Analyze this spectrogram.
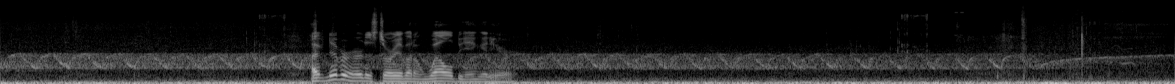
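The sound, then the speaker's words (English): A wailing emergency siren rises and falls continuously in the distance over a steady low rumble of city traffic, with a man's voice briefly talking over it. “There's a very interesting dichotomy going on here of the sounds of the city off to our very far right, where you hear sirens and planes and cars.”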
